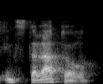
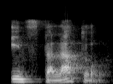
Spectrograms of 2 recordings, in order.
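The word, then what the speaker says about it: אינסטלטור: installato latto insta installato there is a proper hebrew word for as well for plumber but most israelis use installato a word borrowed from european languages say it again installato you can think of it as an installator miri says but we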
